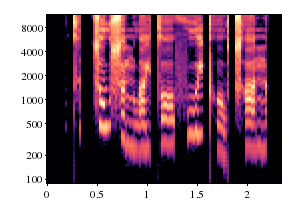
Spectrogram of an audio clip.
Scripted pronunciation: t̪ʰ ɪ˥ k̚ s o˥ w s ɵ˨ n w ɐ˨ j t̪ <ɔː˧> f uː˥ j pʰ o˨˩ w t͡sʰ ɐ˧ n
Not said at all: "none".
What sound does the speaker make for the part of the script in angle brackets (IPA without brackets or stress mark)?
ɔː˧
